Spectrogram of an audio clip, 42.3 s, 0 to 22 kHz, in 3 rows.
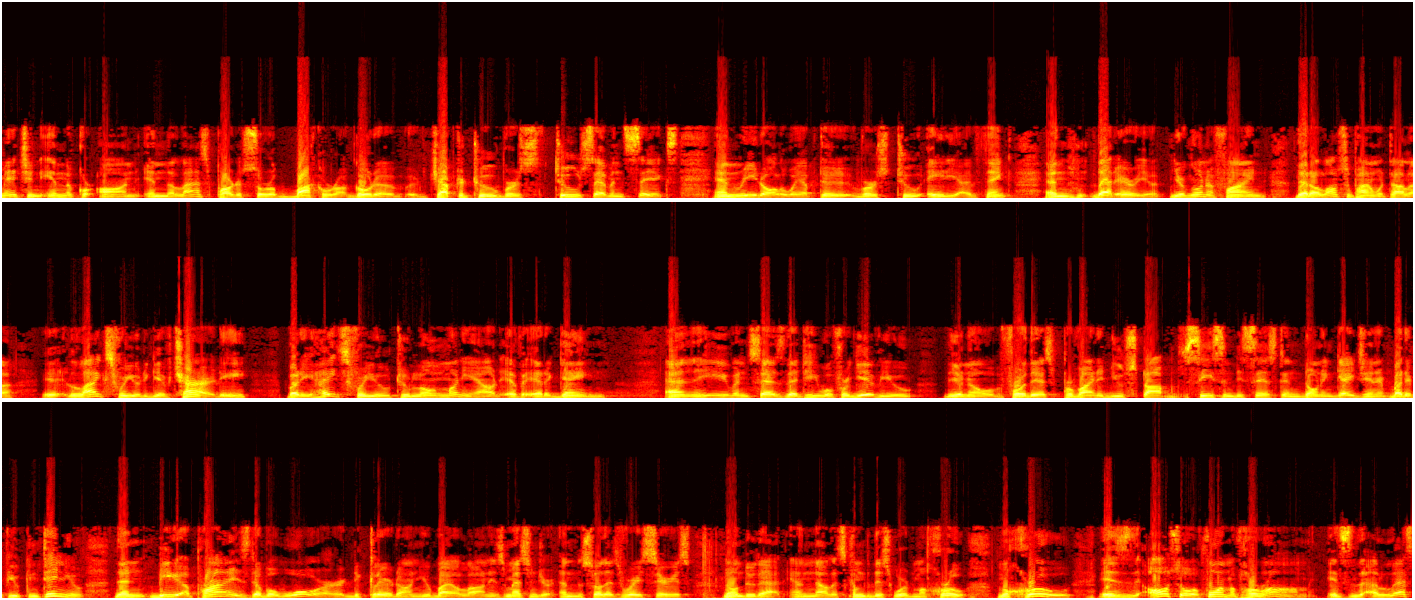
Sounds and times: Speech: 0.0 - 20.2, 20.8 - 42.3.

